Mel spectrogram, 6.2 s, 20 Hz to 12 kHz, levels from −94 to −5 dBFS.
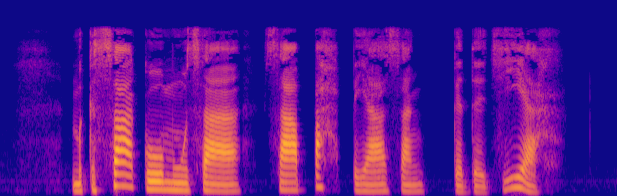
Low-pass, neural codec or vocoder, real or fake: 7.2 kHz; none; real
